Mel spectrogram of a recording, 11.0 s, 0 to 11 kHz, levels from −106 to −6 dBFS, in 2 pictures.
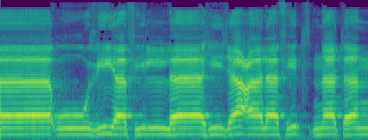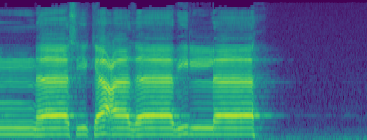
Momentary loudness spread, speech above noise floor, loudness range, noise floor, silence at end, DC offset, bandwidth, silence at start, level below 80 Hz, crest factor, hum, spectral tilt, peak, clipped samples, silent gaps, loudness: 10 LU; 41 dB; 2 LU; -62 dBFS; 1.5 s; under 0.1%; 10 kHz; 0 s; -60 dBFS; 14 dB; none; -4.5 dB/octave; -8 dBFS; under 0.1%; none; -21 LUFS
